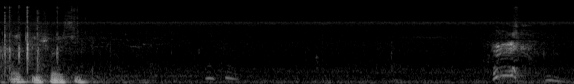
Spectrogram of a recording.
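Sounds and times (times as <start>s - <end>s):
speech: 0.1s - 1.0s
person sneezing: 4.9s - 5.7s.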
